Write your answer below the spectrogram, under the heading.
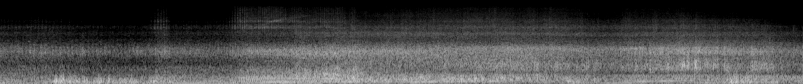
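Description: Toyota KZJ73's 3.0-litre turbodiesel engine pulling the truck through shallow river water, working harder and louder from about two seconds in, with water splashing and churning around the wheels.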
